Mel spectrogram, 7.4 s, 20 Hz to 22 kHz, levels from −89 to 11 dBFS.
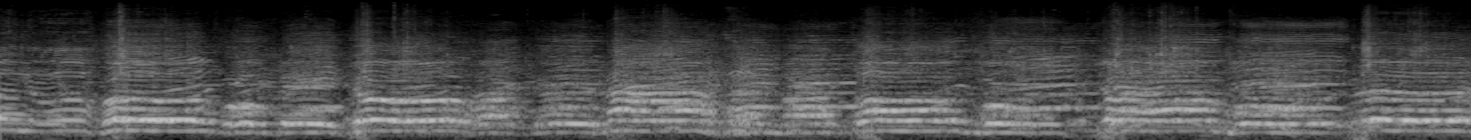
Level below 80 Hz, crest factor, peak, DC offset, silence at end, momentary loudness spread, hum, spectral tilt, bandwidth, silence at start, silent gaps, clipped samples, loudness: -60 dBFS; 14 dB; -8 dBFS; under 0.1%; 0 s; 7 LU; none; -3.5 dB/octave; 13.5 kHz; 0 s; none; under 0.1%; -22 LUFS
